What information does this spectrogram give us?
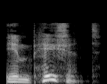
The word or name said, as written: impatient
